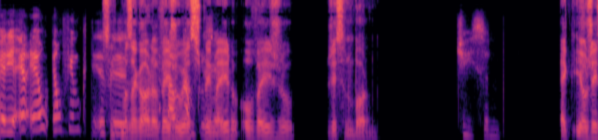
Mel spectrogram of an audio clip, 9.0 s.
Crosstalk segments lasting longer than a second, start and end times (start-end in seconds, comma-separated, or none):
1.5-3.4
